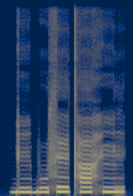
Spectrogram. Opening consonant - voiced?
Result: yes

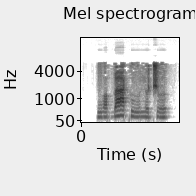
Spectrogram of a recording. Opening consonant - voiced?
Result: yes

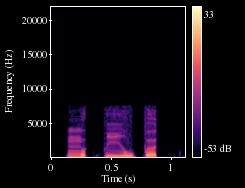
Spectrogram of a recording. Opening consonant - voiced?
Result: yes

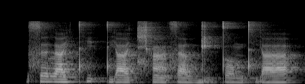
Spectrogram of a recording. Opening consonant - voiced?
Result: no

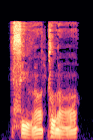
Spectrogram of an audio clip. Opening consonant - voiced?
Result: no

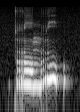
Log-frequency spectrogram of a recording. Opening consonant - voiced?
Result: no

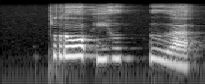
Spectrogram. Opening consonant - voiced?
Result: no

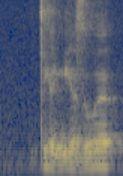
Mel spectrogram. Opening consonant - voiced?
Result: no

